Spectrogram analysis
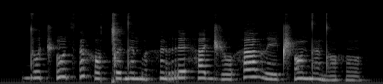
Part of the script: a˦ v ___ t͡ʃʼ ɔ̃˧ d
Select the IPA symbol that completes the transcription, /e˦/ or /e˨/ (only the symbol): e˨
